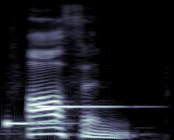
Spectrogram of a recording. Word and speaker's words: often: Often. A menudo. Often. También se puede decir often, pronunciando la T. Pero si no, often.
